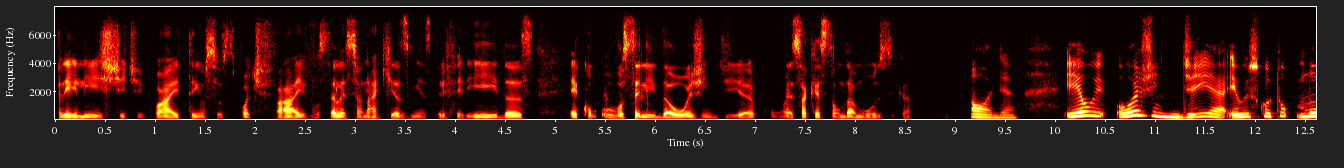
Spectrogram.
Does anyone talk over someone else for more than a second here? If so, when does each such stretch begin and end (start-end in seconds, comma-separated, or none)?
none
